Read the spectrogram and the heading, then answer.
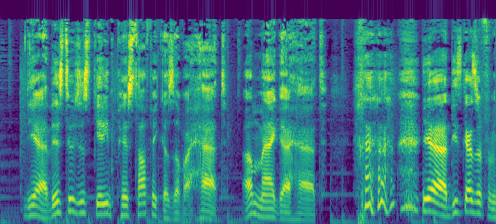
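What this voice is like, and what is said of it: Usual voice. Nothing is said of it.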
